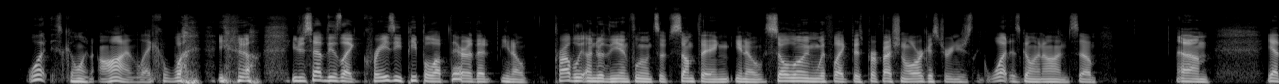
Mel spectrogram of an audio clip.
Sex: male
